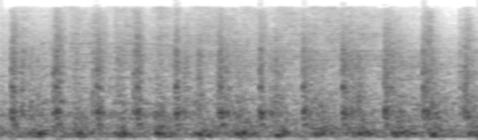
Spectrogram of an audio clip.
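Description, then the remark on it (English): The Brooklyn United Marching Band plays loudly on Fifth Avenue during the Fifth Avenue for All Holiday Open Streets program, with a steady, quick drum beat pounding through a dense wall of sustained instrumental tones. “That is the Brooklyn United Marching Band, just one of the special attractions at today's first Fifth Avenue for All Holiday Open Streets program.”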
